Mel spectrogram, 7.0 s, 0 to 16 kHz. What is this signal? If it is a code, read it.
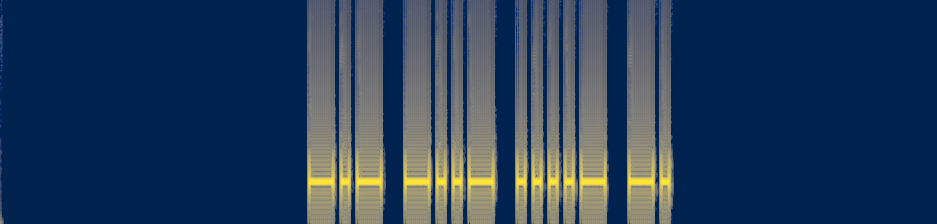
Morse code, heard as a keyed tone, about 20 wpm, 700 Hz. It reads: KX4N
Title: USA Call Signs - 4 Characters - Repeated 2x - 20wpm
